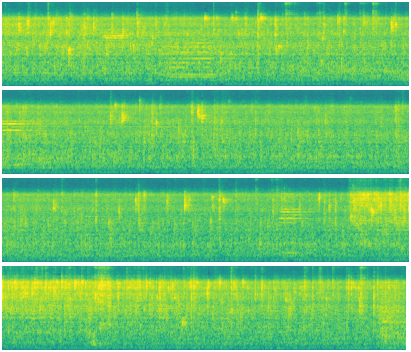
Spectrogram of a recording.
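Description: Sabudana vadas deep-frying in hot oil in a kadai: a steady sizzle with crackling, louder from about twelve seconds in.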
